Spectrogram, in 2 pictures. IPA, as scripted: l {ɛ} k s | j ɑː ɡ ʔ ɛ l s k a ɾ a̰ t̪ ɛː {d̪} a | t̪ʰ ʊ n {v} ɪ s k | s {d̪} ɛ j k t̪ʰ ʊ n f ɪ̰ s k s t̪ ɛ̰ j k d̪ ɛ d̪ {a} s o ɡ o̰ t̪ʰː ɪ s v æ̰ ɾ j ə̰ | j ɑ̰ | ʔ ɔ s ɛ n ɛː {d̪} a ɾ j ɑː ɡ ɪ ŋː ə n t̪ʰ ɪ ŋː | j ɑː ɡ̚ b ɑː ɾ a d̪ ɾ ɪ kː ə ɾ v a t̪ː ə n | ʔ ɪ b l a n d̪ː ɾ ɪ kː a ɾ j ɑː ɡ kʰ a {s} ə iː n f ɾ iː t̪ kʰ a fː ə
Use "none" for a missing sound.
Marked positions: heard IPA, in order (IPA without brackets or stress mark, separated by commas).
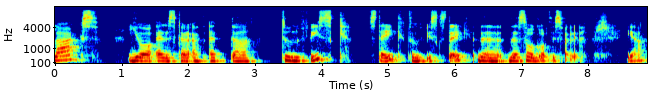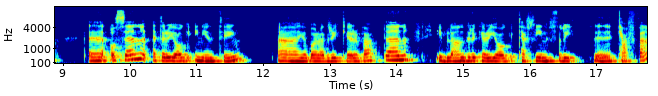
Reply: a, t̪, f, t̪, ɛ, t̪, f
